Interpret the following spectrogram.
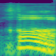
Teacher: Kha dibaca tebal, jangan muncung mulut. Kha, bukan kha, bukan khe, bukan khe. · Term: huruf kha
